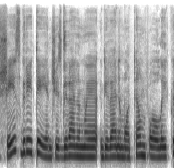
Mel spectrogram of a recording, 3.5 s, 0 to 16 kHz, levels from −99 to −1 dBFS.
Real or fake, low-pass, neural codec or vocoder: fake; 14.4 kHz; codec, 44.1 kHz, 3.4 kbps, Pupu-Codec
